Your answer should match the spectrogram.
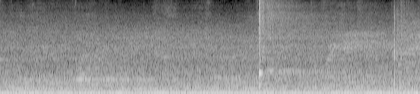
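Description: A badminton racket strikes the shuttlecock with one sharp crack about two and a half seconds in, and a fainter hit comes near the end, over a steady low hum.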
